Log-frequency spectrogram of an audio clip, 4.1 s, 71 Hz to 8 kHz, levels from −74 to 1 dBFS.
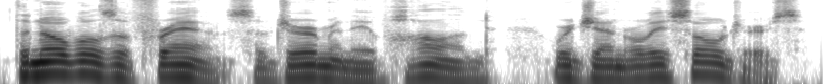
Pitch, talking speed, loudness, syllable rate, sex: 95 Hz, 160 wpm, -19 LUFS, 5.8 syllables/s, male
